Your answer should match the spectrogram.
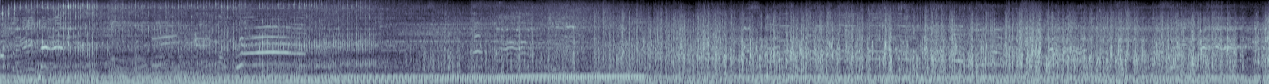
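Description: Motorcycle engine running while riding, with wind rushing over the microphone. About four seconds in the engine pitch rises as the bike accelerates, then drops back after about two and a half seconds, as at a gear change.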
